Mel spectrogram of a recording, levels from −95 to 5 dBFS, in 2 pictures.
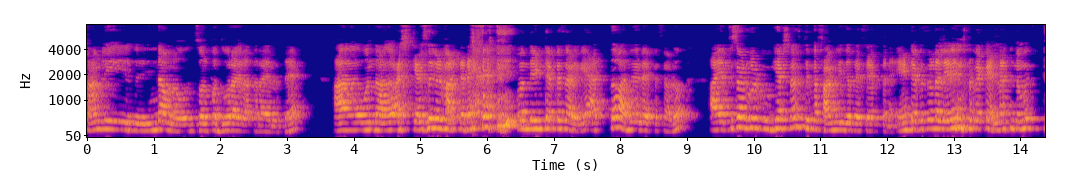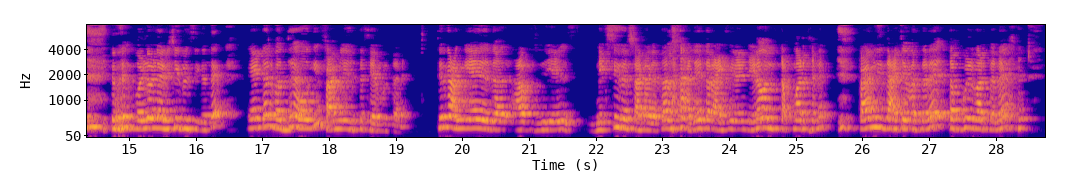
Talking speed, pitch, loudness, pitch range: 130 wpm, 230 Hz, -21 LUFS, 205-260 Hz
